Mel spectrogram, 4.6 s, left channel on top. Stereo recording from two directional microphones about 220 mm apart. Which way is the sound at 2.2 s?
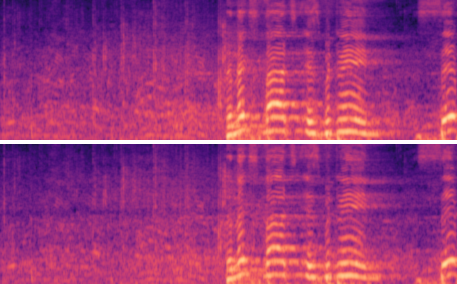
20° right (ahead or behind).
